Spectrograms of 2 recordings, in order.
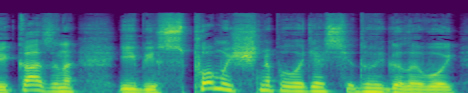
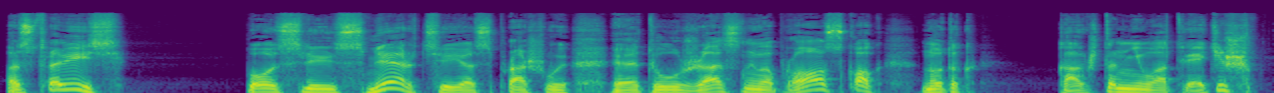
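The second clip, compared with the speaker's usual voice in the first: bossy sailor. Acted. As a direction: lord it over the old cook. Stubb stops and questions the cook.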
